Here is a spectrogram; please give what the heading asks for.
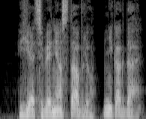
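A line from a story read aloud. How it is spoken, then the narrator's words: Plain. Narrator (Russian): сказал Бран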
